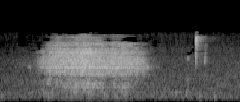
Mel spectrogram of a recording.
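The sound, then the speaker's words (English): A single long, deep exhale during meditation: a steady breathy hiss lasting over a second, then a faint click. “So let's breathe deeply. And as you exhale, whisper the mantra Om, emptying your lungs completely.”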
